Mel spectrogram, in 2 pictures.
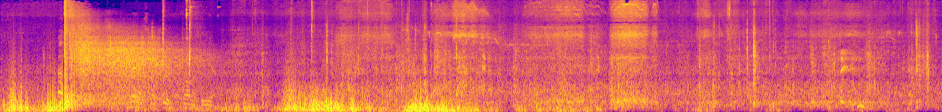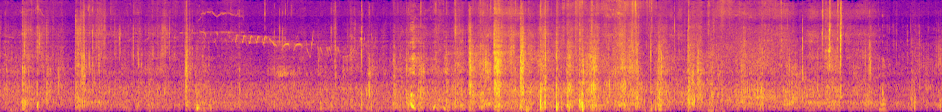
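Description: Rifle shots on a shooting range: a sharp crack about a second in, then many shorter cracks scattered through. Wind gusts buffet the microphone in the first few seconds.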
